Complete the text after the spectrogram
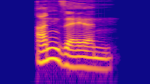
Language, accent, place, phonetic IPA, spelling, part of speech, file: German, Germany, Berlin, [ˈanˌzɛːən], ansähen, verb, De-ansähen.ogg
- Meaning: first/third-person plural dependent subjunctive II of ansehen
